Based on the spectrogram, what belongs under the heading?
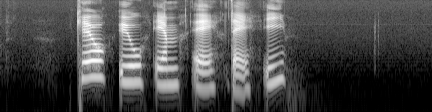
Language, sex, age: Swedish, female, 21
